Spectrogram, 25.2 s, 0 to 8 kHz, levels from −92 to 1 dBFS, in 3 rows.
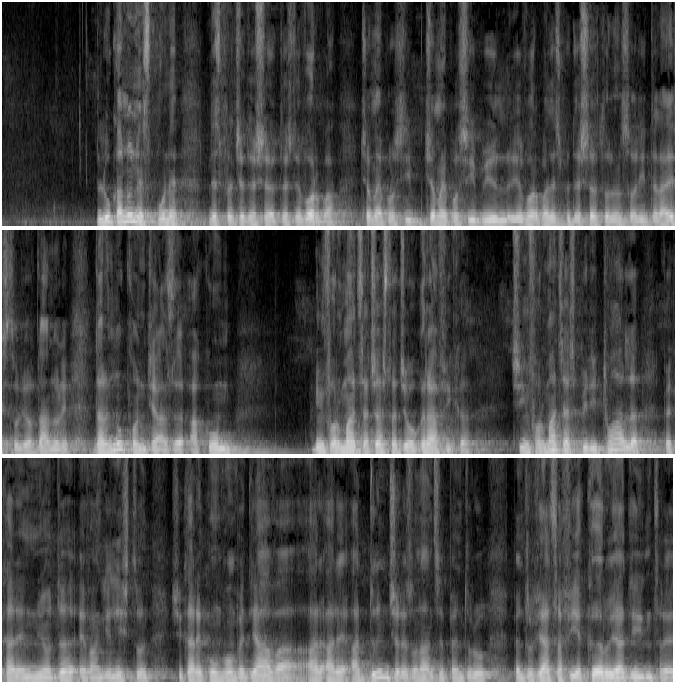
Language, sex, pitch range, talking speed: Romanian, male, 115-135 Hz, 120 wpm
